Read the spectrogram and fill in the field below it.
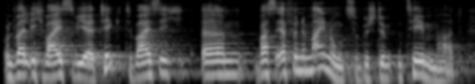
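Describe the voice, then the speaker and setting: A male preacher delivers an earnest, conversational sermon to his congregation in a voice a little higher than most men's and a little mellow. When he reads scripture, he slows right down and leans on the words.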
